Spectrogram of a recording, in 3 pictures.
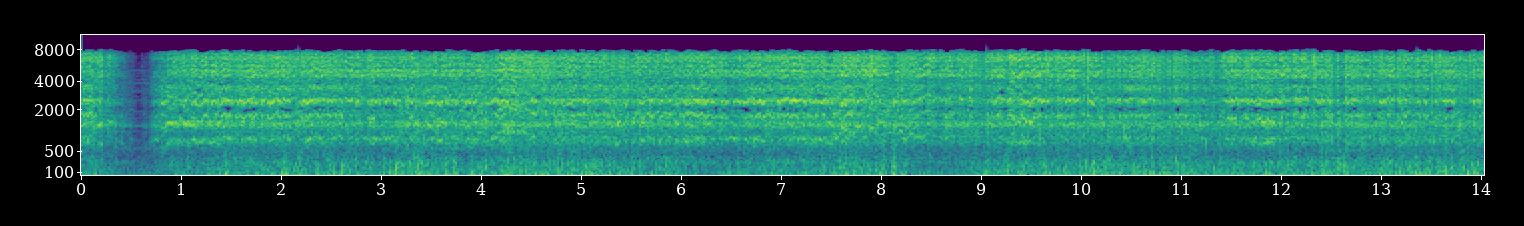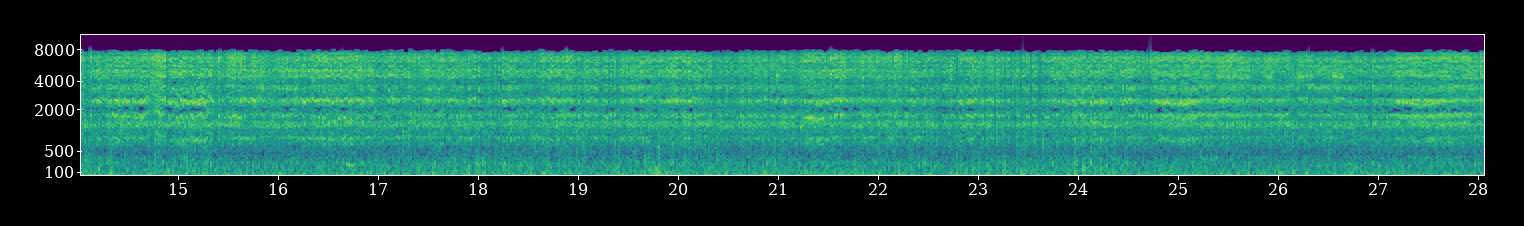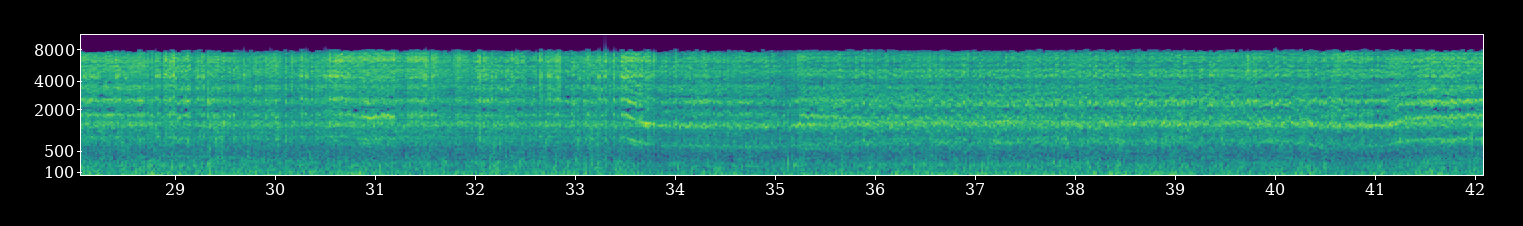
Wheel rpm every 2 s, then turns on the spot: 150, 220, 230, 230, 230, 230, 230, 230, 230, 230, 230, 230, 220, 230, 230, 230, 230, 170, 160, 160, 170.
none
